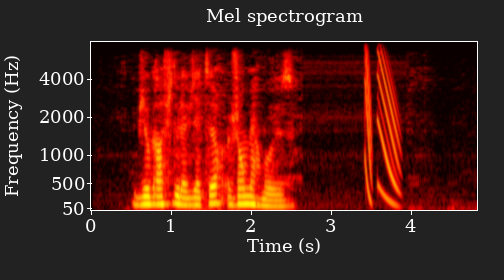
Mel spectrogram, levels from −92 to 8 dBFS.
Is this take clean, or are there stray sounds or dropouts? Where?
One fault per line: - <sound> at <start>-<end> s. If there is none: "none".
- chirp at 3.4-3.9 s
